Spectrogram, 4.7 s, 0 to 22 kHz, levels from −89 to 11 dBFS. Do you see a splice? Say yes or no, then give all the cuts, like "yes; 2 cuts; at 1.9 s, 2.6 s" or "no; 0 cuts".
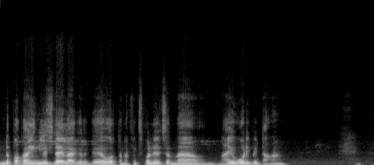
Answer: no; 0 cuts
